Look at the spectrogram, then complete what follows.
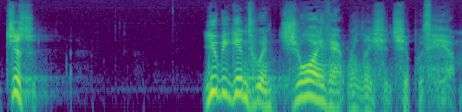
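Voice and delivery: loud, rising preacher's build; fervent preaching. Real, not acted. Pastor pressing the church to believe, fervent.

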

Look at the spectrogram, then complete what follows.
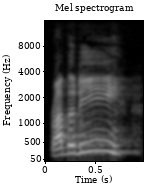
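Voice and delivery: loud, high, drawn-out cry of recognition. Acted. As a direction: cry it out to a beloved teacher. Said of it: "And she cries out in".

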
